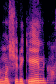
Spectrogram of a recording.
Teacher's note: পড়বেন মুশরিকিন র নিচে হারাকা তাড়াতাড়ি পড়তে হবে টান দেয়া নিষেধ ইয়া সাকিন ডানদিকে কাফের নিচে জের আছে ইয়ামাদা এক আলিফ পরিমাণ টান দিয়ে পড়তে হবে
